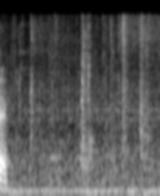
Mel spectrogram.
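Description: Eggs frying in a skillet on a gas range: a soft, steady sizzle over a low kitchen hum. There are a couple of short clicks from the pan in the second half as it is jerked to flip the eggs.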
